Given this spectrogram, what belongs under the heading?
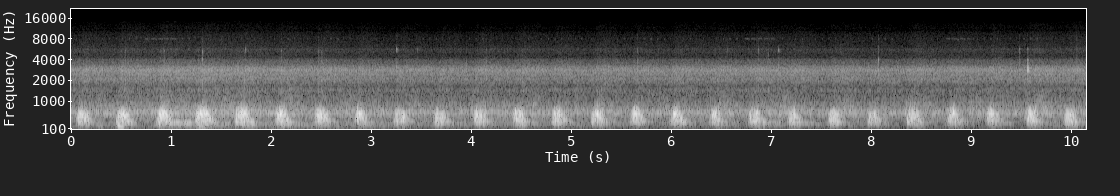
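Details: Fetal heartbeat of a baby boy at 19 weeks on a Sonoline B Doppler: rapid, regular whooshing pulses, about 150 beats a minute.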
